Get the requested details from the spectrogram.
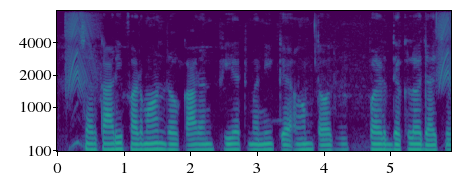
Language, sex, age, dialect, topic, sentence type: Maithili, male, 18-24, Angika, banking, statement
